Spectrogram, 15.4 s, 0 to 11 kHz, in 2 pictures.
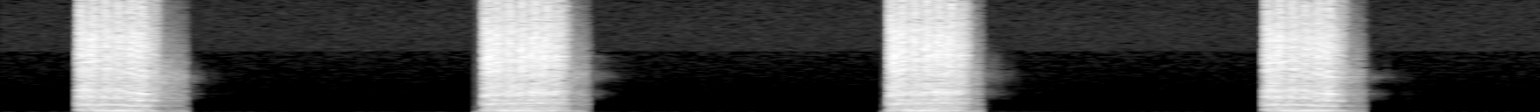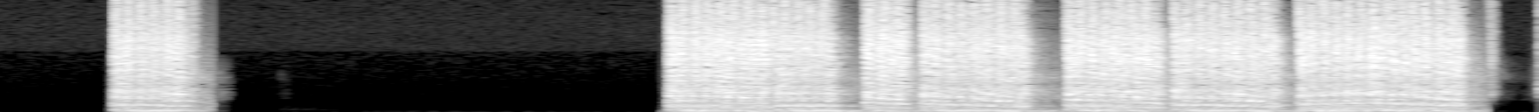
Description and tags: An m41a pulse rifle firing
aliens, rifle, pulse, m41a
